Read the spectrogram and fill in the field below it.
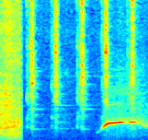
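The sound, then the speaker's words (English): A burst of rushing air, then a few soft breathy puffs before a thin, short whistle tone briefly sounds and fades out, as a man fails to whistle. “All right, he can't even whistle.”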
